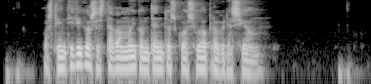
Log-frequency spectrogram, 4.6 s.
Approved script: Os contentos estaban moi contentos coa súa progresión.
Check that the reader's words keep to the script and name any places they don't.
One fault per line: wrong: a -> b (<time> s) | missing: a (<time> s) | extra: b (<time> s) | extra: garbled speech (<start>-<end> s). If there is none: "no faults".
wrong: contentos -> científicos (0.7 s)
